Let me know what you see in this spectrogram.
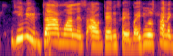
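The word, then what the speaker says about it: al dente: was she or he said that it was alad Dente or he said it he said it was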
